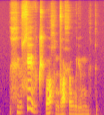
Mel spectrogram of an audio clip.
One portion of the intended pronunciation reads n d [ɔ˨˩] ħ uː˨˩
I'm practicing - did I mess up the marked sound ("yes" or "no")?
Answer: no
